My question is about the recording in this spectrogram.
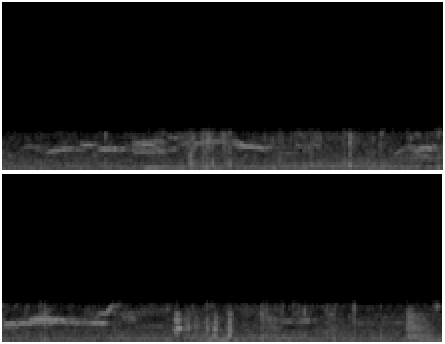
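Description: Faint birdsong, short warbling calls coming and going, with a few light clicks scattered through.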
